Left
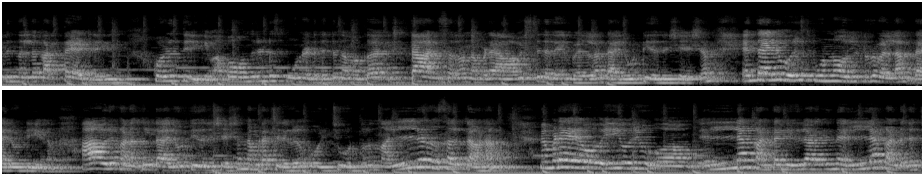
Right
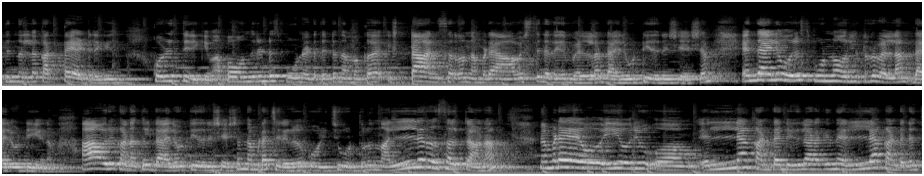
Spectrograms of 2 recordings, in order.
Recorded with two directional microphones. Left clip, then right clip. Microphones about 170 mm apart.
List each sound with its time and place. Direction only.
7.5 s a woman's voice: 35° right (ahead or behind)
10.0 s a woman's voice: 40° right (ahead or behind)
13.2 s a woman's voice: 40° right (ahead or behind)
16.5 s a woman's voice: 35° right (ahead or behind)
